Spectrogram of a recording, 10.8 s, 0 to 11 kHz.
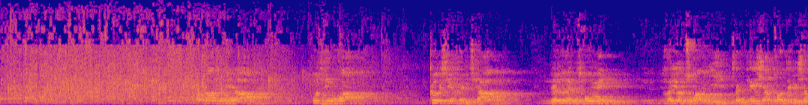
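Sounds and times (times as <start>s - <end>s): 
audience applause: 0.0s - 4.2s
speech: 2.6s - 5.0s, 5.8s - 10.7s.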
